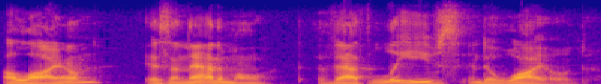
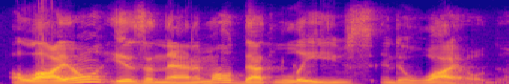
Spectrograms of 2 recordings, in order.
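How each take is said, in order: First: Slowed, careful re-read; slow repeat. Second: Louder, clear classroom read; model sentence. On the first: Teacher repeating slowly so students can follow. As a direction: go through it slowly word by word. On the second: Teacher reading lion example aloud. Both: Shown as a demonstration. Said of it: "One more time".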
